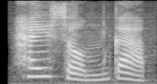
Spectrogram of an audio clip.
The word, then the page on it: haisomkap: thai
